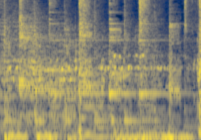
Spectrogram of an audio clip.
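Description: Rock music with a steady drum beat, heavy bass and electric guitar.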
